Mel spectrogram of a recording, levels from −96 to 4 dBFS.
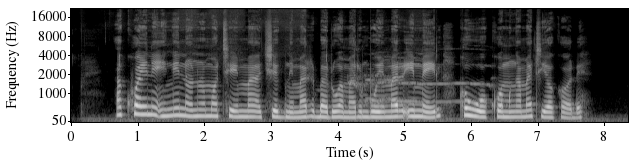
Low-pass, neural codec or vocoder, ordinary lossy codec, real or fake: none; none; none; real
